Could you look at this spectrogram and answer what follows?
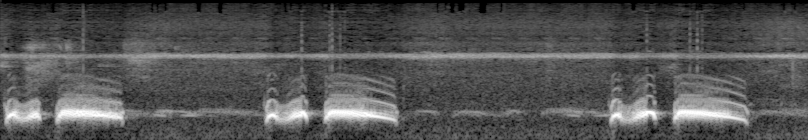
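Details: Cooing of a spotted dove during ground decoy luring: three rhythmic phrases, each a quick two-note warble and a long, soft, downward-curving coo, with quiet gaps between and a faint steady whine.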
